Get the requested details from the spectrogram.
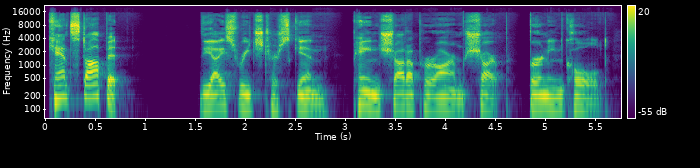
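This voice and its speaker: A man narrating a dark fantasy romance story in a measured, dramatic read. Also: lowish voice, dry recording, studio quality. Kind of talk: scripted audiobook narration.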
